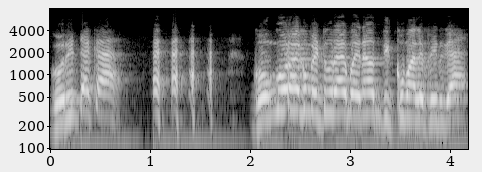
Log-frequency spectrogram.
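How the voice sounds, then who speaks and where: An actor playing a grumbling, henpecked husband and lecturer who mutters sarcastic insults and shouts for silence. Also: male voice, very high-pitched, brisk. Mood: exasperated. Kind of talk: 1980s film comedy dialogue. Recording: dull lo-fi old film soundtrack.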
